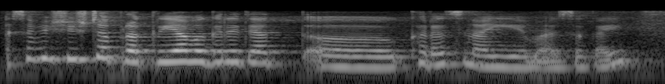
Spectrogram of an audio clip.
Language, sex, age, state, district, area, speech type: Marathi, female, 18-30, Maharashtra, Pune, urban, spontaneous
